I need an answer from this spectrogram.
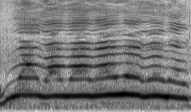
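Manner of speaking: loud, high-pitched "wow wow" wailing; stretched, siren-like mock wailing; mimicked nagging wail. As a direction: imitate an endless high nagging noise. Mimics wife's nagging outburst.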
